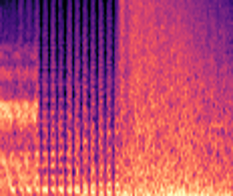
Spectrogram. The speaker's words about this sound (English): There will be no further warning shots.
